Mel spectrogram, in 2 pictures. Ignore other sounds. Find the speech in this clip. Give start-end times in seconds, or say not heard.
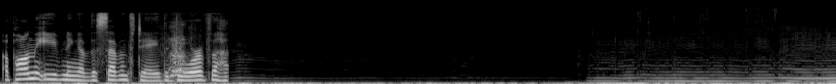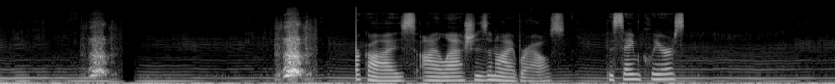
0.0-2.3, 11.9-15.2.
